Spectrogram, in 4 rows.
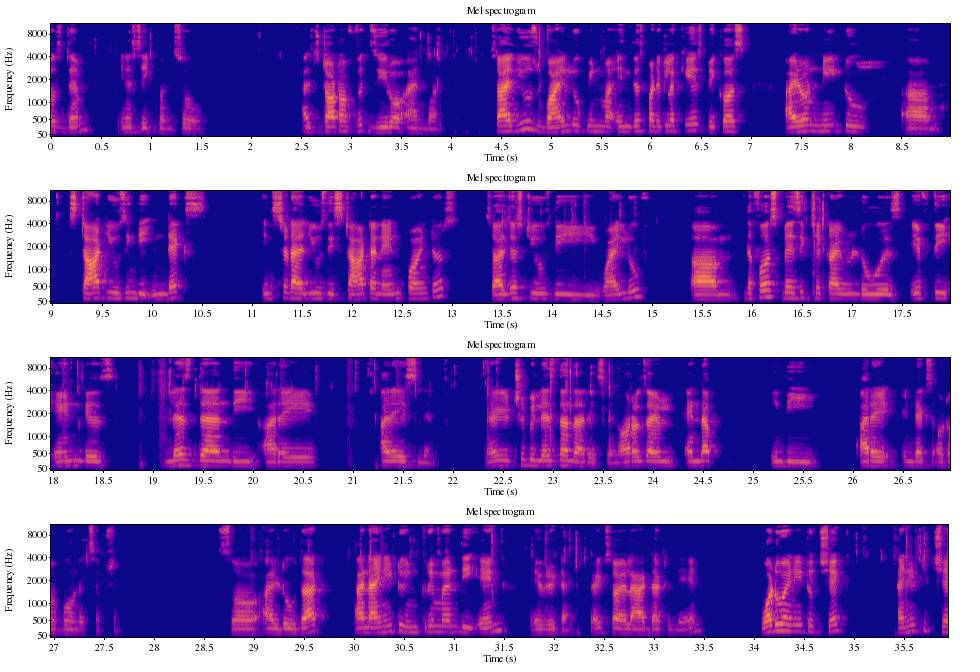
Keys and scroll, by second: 0.9 alt+super+l, 4.9 alt+super+l, 5.3 Return, 21.0 Return.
